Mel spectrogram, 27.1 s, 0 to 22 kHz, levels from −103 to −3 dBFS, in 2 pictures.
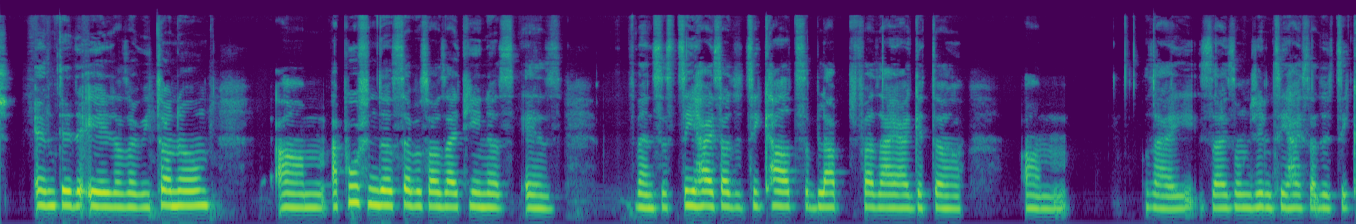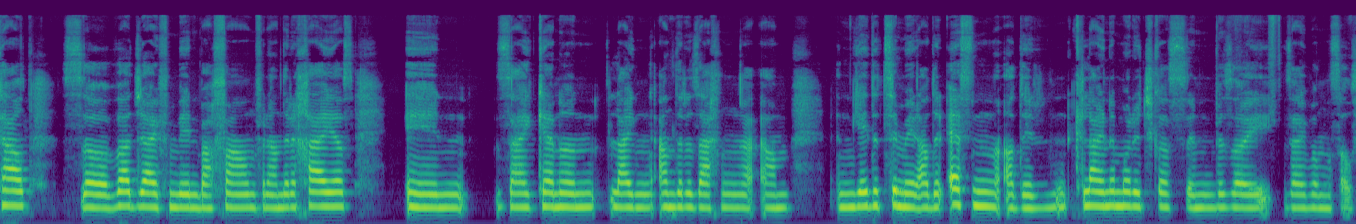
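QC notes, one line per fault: Nothing to log: no audible faults found anywhere in the speech.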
